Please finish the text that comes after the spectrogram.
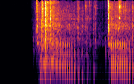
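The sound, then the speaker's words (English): A chainsaw engine roars to life, revving loudly with a buzzy, sputtering drone, dips briefly, then revs hard again. “Having trouble starting your trimmer, chainsaw, or leaf blower?”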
